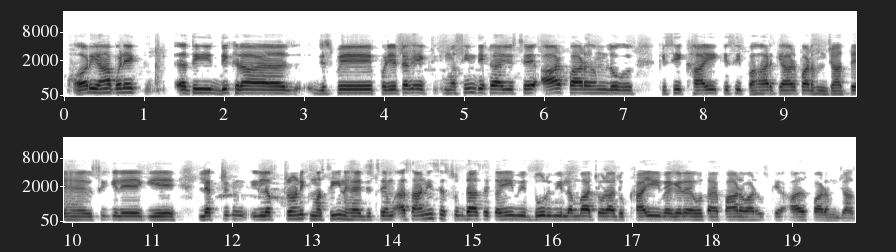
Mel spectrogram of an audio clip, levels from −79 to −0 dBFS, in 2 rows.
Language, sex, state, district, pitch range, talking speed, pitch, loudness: Hindi, male, Bihar, Samastipur, 150-170 Hz, 195 wpm, 155 Hz, -15 LUFS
